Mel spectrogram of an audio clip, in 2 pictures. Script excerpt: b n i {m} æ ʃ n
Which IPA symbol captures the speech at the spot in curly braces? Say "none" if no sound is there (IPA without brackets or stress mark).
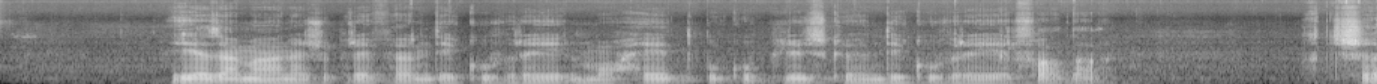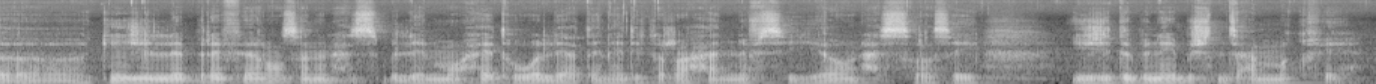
b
